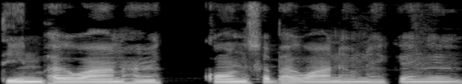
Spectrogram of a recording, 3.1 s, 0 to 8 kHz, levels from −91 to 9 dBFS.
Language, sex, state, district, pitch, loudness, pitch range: Hindi, male, Bihar, Sitamarhi, 125 Hz, -17 LUFS, 125-130 Hz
